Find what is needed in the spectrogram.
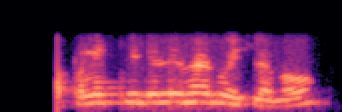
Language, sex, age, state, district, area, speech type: Assamese, male, 60+, Assam, Kamrup Metropolitan, urban, conversation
